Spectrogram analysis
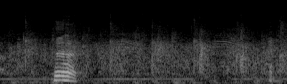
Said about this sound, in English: And the clap gets slower, because it's like, oh, wait a second. That requires change.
